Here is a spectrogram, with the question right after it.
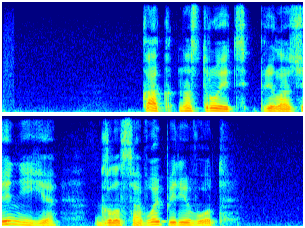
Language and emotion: Russian, neutral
